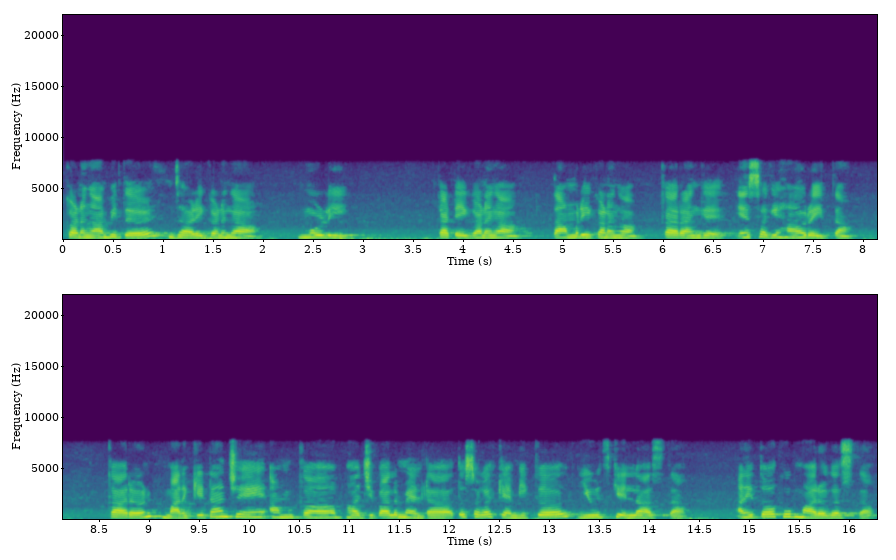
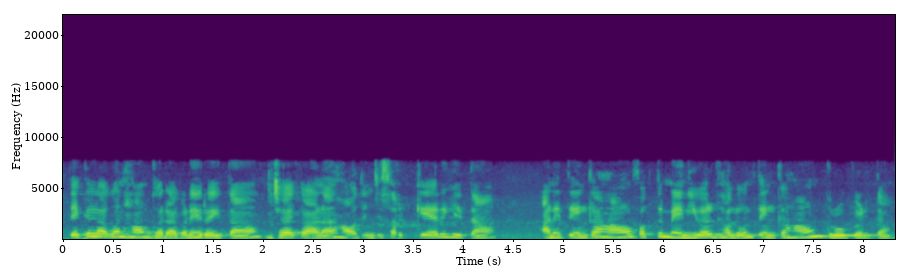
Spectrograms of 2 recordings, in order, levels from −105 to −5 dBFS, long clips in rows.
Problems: none marked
